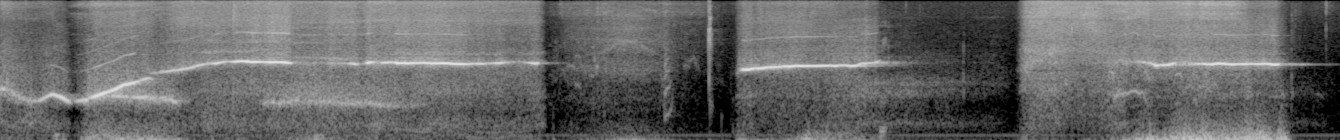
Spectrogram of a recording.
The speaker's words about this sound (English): We will have learnt whistling by then. I just got it. What? That was just regular whistling.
